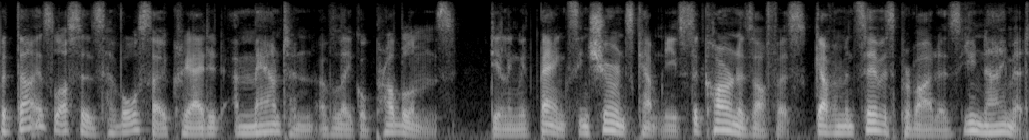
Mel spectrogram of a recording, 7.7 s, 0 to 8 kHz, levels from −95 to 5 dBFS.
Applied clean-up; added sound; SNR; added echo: none; none; none; none.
